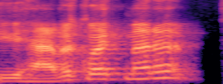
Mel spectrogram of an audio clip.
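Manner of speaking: super upbeat, perky, high, pitch rising on minute. Coaching how to ask for a quick minute, super perky, rising on minute. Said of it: "a super perky. ... kind of go up with the tone at the end here".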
